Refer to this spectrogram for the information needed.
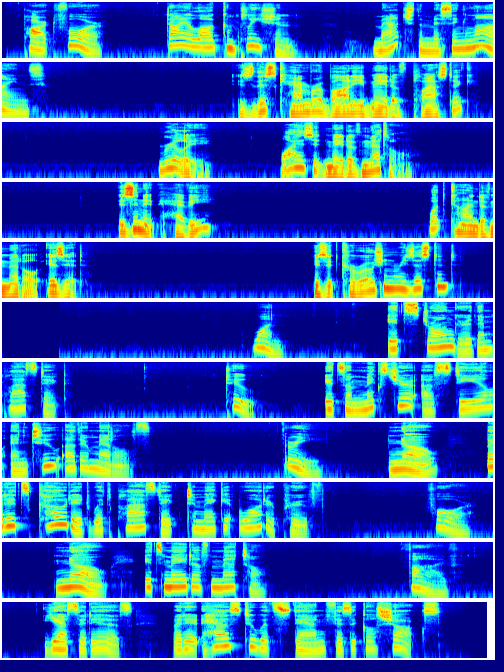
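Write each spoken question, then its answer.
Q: Is this camera body made of plastic?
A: 4: No, it's made of metal.

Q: Really? Why is it made of metal?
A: 1: It's stronger than plastic.

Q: Isn't it heavy?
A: 5: Yes, it is, but it has to withstand physical shocks.

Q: What kind of metal is it?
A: 2: It's a mixture of steel and two other metals.

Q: Is it corrosion resistant?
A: 3: No, but it's coated with plastic to make it waterproof.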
